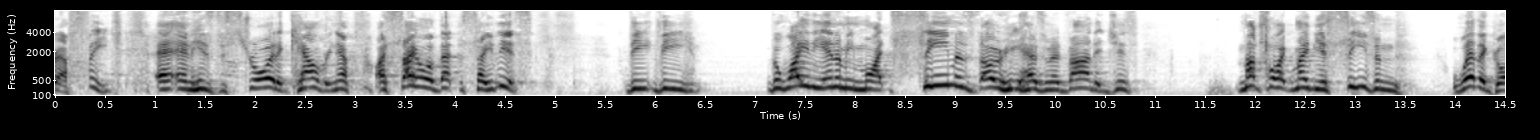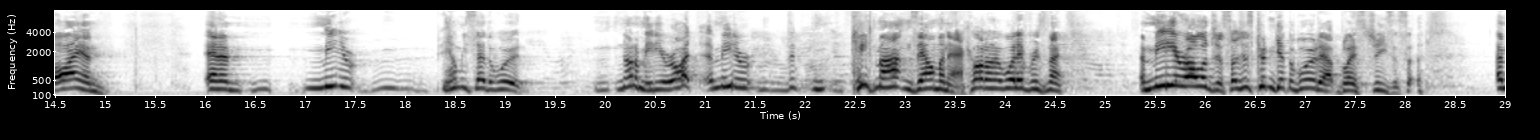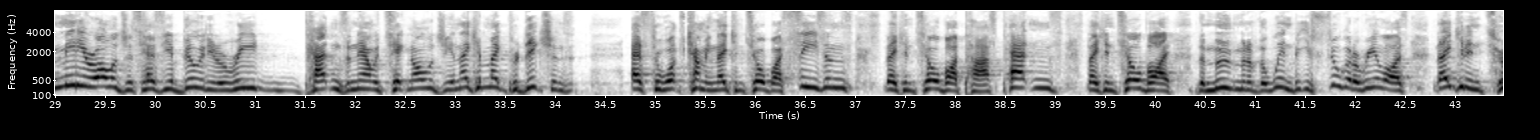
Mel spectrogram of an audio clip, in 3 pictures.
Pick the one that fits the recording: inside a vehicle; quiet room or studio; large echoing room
large echoing room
